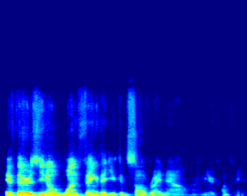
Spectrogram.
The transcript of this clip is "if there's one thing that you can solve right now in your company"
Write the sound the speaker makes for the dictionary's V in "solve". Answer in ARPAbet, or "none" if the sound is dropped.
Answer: V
